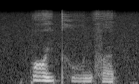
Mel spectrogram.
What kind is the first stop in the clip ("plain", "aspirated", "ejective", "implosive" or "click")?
plain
